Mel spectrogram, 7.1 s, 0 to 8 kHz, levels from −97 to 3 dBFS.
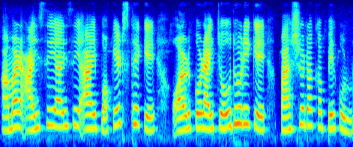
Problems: constant background noise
